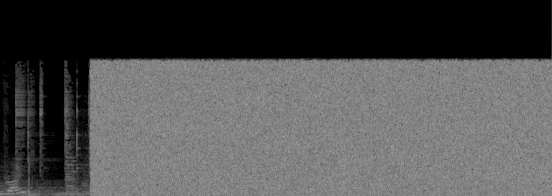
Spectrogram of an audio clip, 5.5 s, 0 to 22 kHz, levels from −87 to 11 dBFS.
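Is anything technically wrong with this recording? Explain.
Yes. Samples built from the wrong bytes, from 0.90 s to the end at 5.52 s: each sample's bytes are assembled wrongly, so the rapidly changing low bits become the dominant part of every value. The sound turns into loud, harsh broadband noise, close to white on loud passages.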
